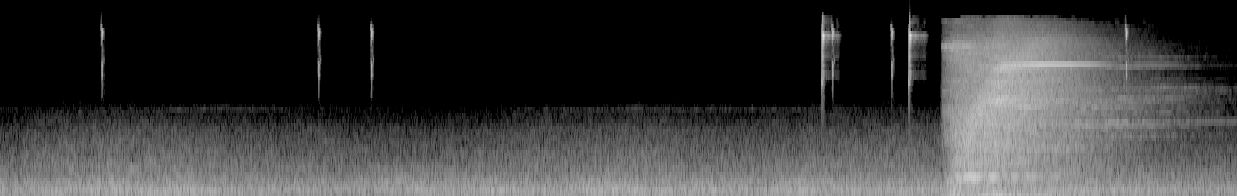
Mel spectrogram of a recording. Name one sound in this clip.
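Menu cursor clicks tick softly as a selection moves.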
